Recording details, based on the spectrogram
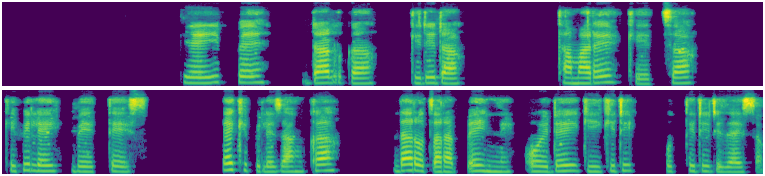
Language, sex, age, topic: Gamo, female, 25-35, government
